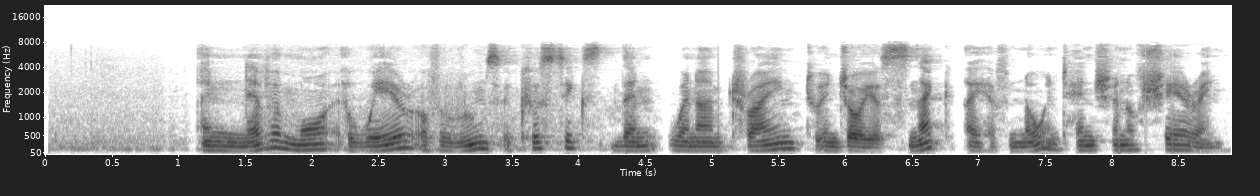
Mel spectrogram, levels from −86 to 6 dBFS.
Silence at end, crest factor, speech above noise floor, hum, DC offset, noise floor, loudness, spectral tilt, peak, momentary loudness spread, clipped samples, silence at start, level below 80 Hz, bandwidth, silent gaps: 0.05 s; 20 dB; 25 dB; none; under 0.1%; -48 dBFS; -24 LUFS; -5 dB/octave; -4 dBFS; 7 LU; under 0.1%; 0.05 s; -64 dBFS; 8 kHz; none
